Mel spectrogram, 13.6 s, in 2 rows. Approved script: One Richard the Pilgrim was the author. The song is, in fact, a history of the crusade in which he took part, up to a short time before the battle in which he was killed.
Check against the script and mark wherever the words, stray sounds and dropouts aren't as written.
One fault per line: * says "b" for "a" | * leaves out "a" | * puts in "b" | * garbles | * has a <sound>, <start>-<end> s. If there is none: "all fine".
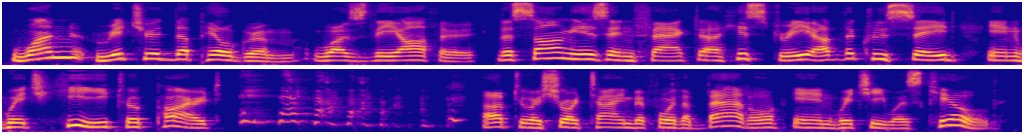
* has a laugh, 8.4-9.9 s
